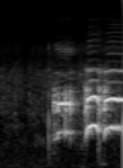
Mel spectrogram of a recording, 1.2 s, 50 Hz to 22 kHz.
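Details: Wild red junglefowl crowing at a trap with a decoy rooster, 6 January 2021, sounding like a young cock: a short two-part crow, a brief harsh note, then a longer, steadier strained note.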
